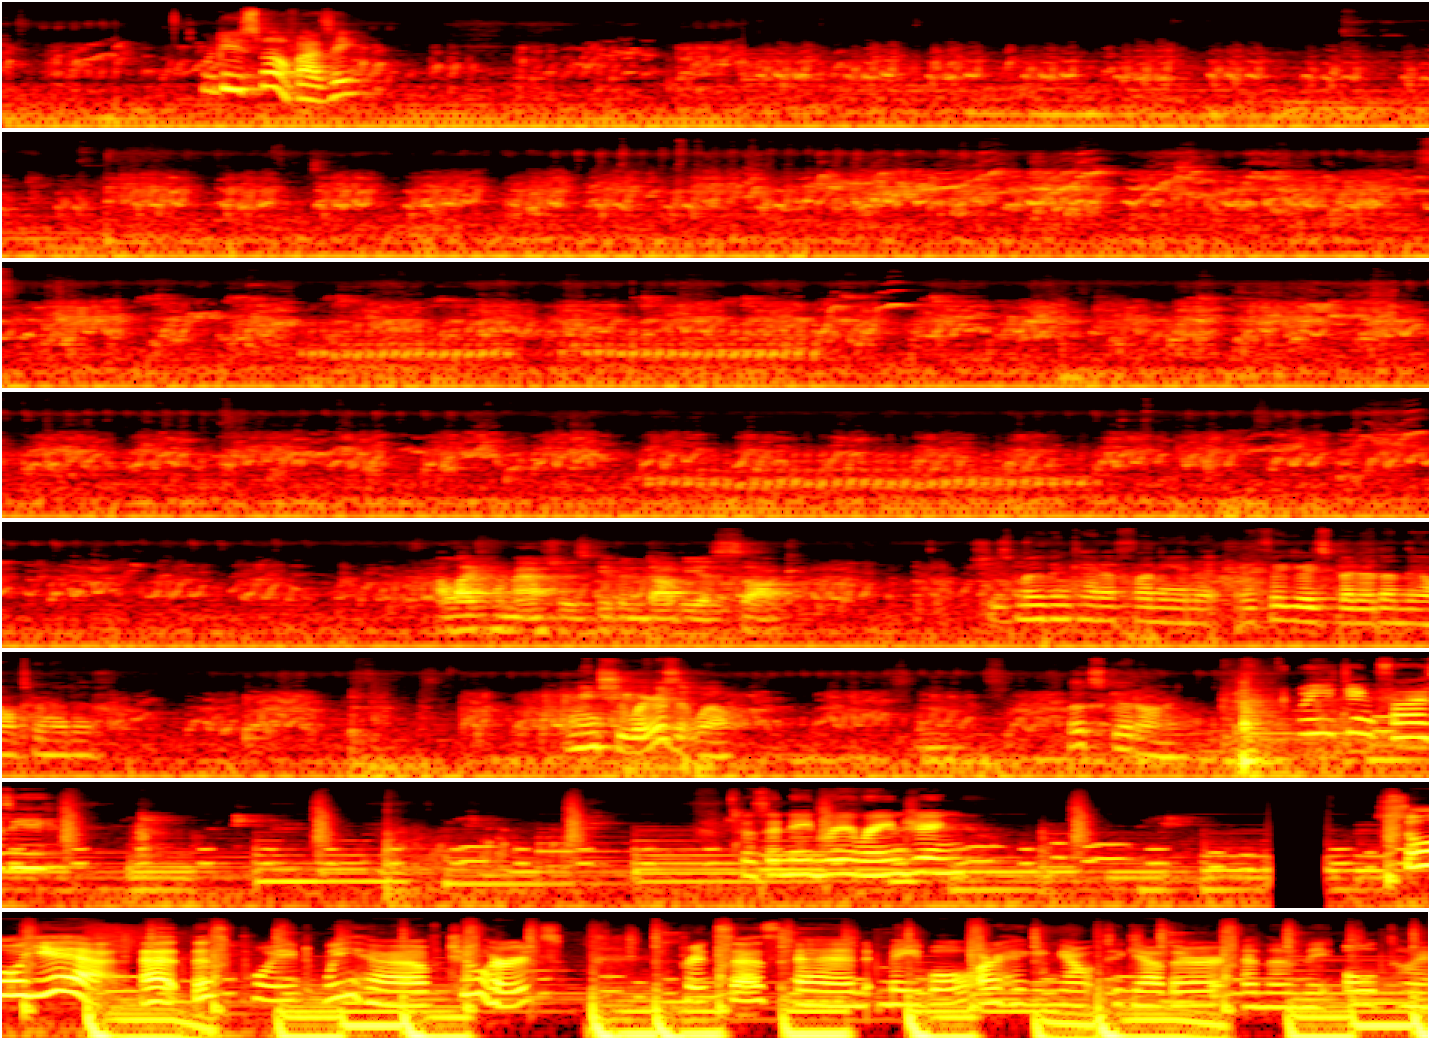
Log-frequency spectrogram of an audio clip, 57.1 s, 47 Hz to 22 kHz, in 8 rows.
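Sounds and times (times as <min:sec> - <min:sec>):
guinea pig low buzzing rumble: 0:00.0 - 0:43.2, 0:49.8 - 0:57.0
guinea pigs chattering: 0:00.0 - 0:57.0.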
